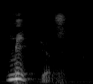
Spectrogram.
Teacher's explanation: Professor, é o mi. Mi é a sílaba mais forte.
